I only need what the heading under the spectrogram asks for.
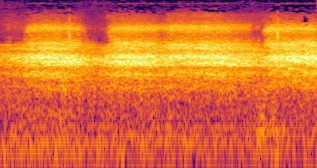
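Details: Summer-evening crow flock raising a racket near a window, heard as a thick wall of harsh, overlapping cawing that swells and eases slightly across the few seconds.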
